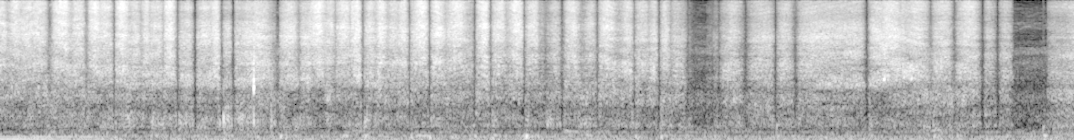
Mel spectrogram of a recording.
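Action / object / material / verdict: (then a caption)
scrape / pastel stick on a paper sheet / paper / none. A red pastel or crayon stick is rubbed back and forth over a large white paper sheet on a flat drawing board, shading the red area of a drawn eye. About nineteen quick, dry scratching strokes, bright and hissy, come in a loose rhythm with brief dips between them and a short pause near the end.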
